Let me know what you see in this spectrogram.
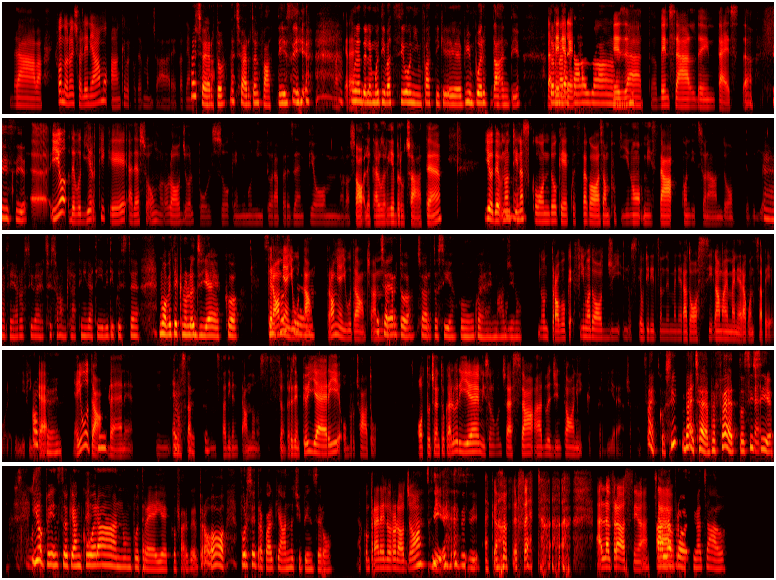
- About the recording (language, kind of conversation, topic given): Italian, unstructured, Come posso restare motivato a fare esercizio ogni giorno?
- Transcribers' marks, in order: unintelligible speech; laughing while speaking: "sì"; chuckle; unintelligible speech; "cioè" said as "ceh"; other background noise; "cioè" said as "ceh"; "cioè" said as "ceh"; tapping; chuckle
